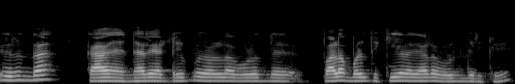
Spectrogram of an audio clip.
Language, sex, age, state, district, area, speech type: Tamil, male, 45-60, Tamil Nadu, Namakkal, rural, spontaneous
